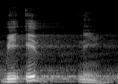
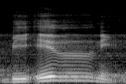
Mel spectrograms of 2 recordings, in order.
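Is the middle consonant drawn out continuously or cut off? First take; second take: cut off; continuous. First: The middle consonant is a short stopped sound. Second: The middle consonant is a continuous hissing sound. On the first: The speaker calls it wrong. "jangan bi'idni, jangan putus" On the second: The speaker calls it right. "jangan putus tapi harus berseret"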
